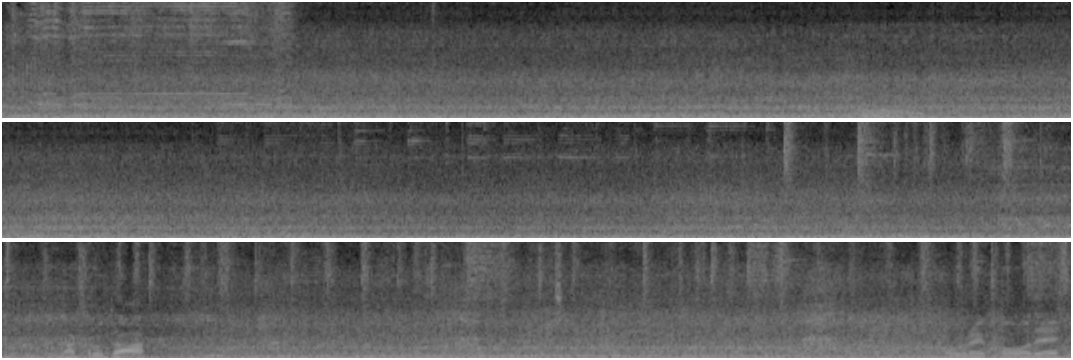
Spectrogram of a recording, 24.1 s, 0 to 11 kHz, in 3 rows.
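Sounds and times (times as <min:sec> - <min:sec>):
wind buffeting microphone: 0:00.9 - 0:24.0.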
